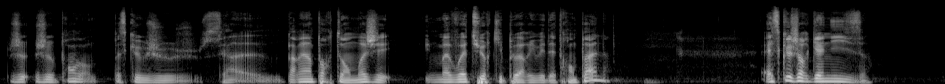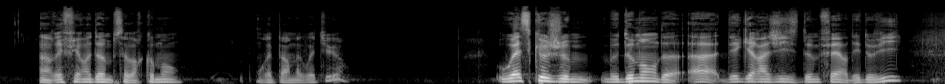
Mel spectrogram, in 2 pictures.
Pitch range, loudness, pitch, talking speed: 105-135 Hz, -21 LUFS, 120 Hz, 150 wpm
